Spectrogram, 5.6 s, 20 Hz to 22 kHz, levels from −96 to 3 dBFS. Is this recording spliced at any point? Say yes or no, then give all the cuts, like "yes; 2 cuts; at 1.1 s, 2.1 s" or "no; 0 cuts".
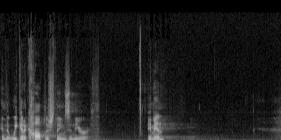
no; 0 cuts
